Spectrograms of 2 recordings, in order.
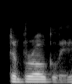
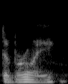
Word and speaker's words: de Broglie: Uh this guy, Louis de Broglie, not de Broglie, it's pronounced de Broglie.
